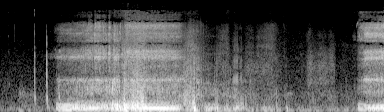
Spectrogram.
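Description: Low rattling snore on a breath in, followed by quieter breathing and the start of another snore; ordinary snoring.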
